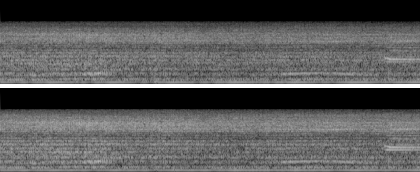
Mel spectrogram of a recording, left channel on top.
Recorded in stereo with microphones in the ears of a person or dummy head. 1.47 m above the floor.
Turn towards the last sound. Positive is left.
turn(degrees=-10)  # may be behind; listen again after turning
